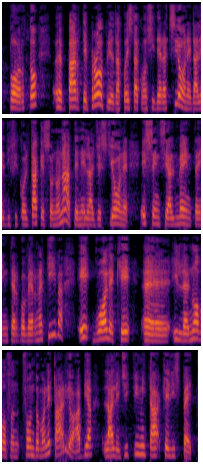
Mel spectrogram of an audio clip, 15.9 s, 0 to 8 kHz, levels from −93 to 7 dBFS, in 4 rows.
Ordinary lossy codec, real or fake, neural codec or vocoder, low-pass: MP3, 32 kbps; fake; vocoder, 22.05 kHz, 80 mel bands, WaveNeXt; 7.2 kHz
